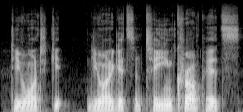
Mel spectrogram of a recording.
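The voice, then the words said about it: Attempted British accent. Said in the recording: “Can you do a British accent?”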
